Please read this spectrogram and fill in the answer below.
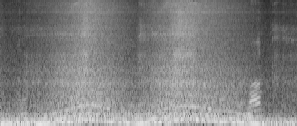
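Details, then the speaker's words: Nissan Navara diesel that would not start, after replacing a defective boost sensor, no fault codes: it revs up and back down twice, smooth and even with no misfire. Running normally after the repair. "So ayan napaandar na natin yung nabara mga kamekaniko ayan so okay na-accelerate na. Nagaaccelerate na siya tapos normal na rin yan."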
